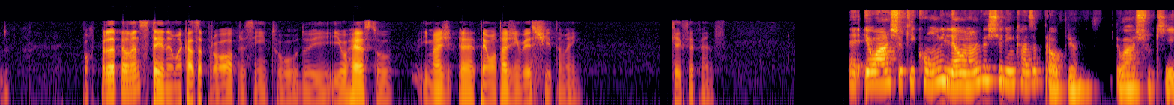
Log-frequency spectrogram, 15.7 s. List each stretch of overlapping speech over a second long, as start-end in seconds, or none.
none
